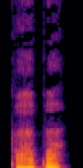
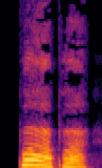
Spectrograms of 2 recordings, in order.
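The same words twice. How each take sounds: First: Small, hesitant rising question; faint, tentative appeal to father; timid babble. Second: Loud, high call for father; urgent acted shout; yelling. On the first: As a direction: falter it out, dreading the answer. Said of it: "пролепетала". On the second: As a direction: yell out for dad, pitch raised. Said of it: "заорала я". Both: A narrator's reading.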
